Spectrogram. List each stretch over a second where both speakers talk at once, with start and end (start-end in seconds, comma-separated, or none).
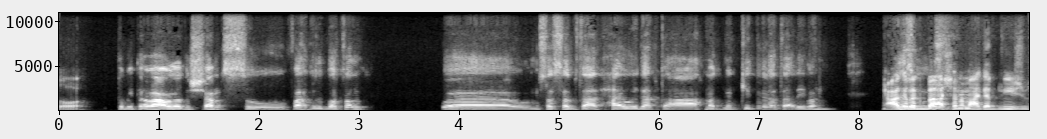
none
